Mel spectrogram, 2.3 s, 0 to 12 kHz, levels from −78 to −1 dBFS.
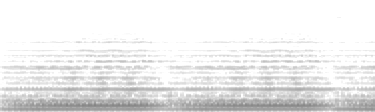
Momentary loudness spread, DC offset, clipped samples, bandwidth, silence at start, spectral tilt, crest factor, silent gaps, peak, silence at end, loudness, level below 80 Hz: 4 LU; under 0.1%; under 0.1%; 7.2 kHz; 0 s; -8 dB/octave; 12 dB; none; -34 dBFS; 0 s; -46 LUFS; -70 dBFS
